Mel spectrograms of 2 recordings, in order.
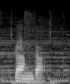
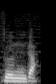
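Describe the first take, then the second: First: The first vowel is an open 'a' sound. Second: The first vowel is an 'e' sound. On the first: This is how one group of ethnic groups says the name. "les Yobokolo par exemple, qui appelle l'hétérotype Kanga" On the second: This is how the other group of ethnic groups says the name. "alors que chez les, les sons, c'est Kenga"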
